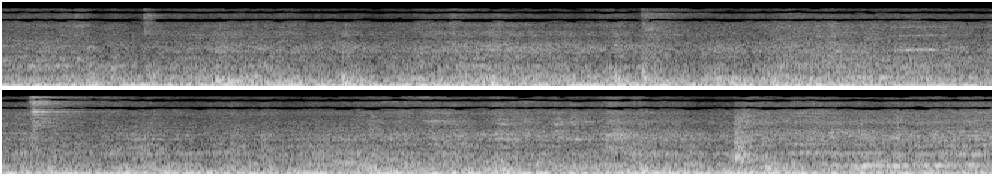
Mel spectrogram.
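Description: Freight train of open-top hopper cars rolling past close by: a steady, heavy rumble of steel wheels on rail with scattered clicks.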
